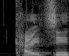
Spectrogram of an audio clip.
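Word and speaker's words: Cait Sith: where we where you meet K am I pronouncing it right K kite SE yes I got up to him and then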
